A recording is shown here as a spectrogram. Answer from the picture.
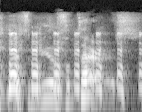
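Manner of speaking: high, teasing sing-song repeat of "That's a beautiful terrace"; mocking. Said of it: "everyone was like".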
